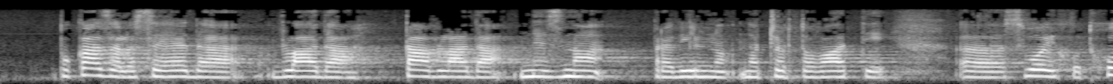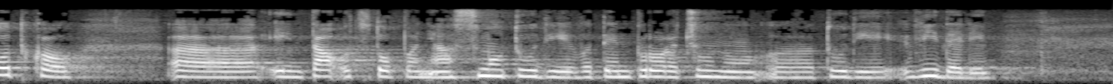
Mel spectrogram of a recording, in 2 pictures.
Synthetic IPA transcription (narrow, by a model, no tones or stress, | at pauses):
pɔkaːzalɔsɛjɛd̪aʋlaːd̪at̪aʋlaːd̪anɛznapɾaʋilnɔnat͡ʃəɾt̪ɔʋaːt̪i | sʋɔːjixɔt̪xoːt̪kɔw | int̪aːʔɔt̪st̪oːpanjasmɔt̪uːd̪iʋət̪eːmpɾoːɾat͡ʃuːnut̪uːd̪iʋiːd̪ɛli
